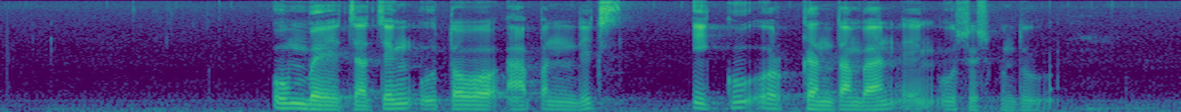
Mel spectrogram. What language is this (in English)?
Javanese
